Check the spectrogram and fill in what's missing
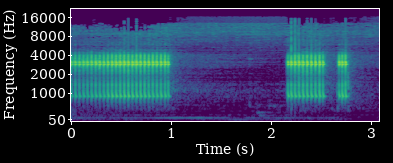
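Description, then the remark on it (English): A telephone rings down the line with a buzzing, warbling tone after a number is dialed: one long burst, a pause, then a second burst cut short by a brief chirp as Feinberg's Delicatessen picks up. No one speaks. “I dialed it and waited.”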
